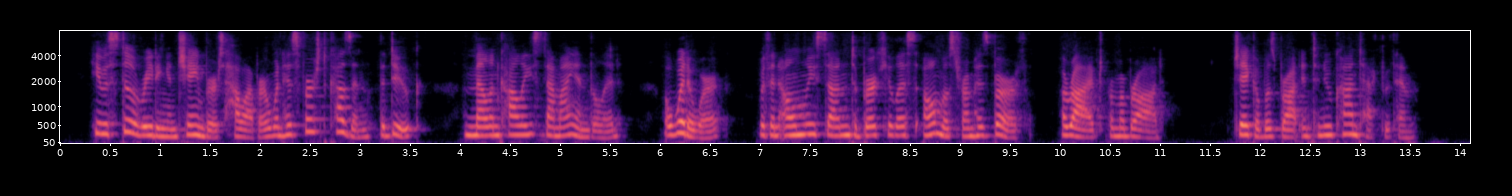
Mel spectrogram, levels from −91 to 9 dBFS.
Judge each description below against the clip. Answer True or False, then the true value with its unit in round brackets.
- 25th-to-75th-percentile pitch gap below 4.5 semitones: True (3.8 semitones)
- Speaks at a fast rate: False (165 wpm)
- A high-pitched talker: True (235 Hz)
